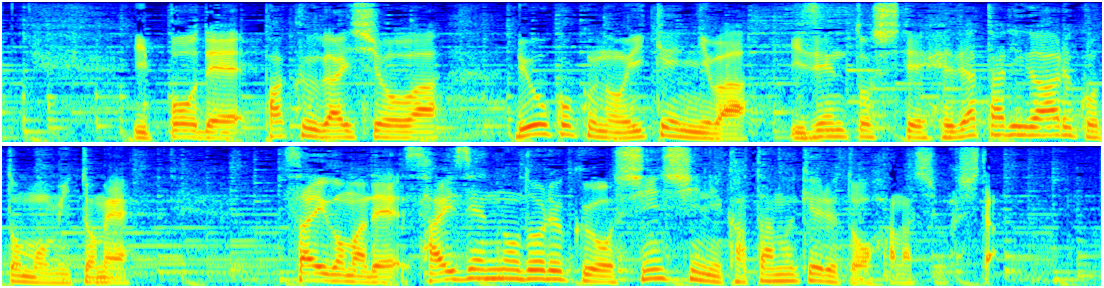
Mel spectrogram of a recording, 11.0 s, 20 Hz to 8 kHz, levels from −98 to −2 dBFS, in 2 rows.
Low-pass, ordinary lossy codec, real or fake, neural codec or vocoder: none; none; real; none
